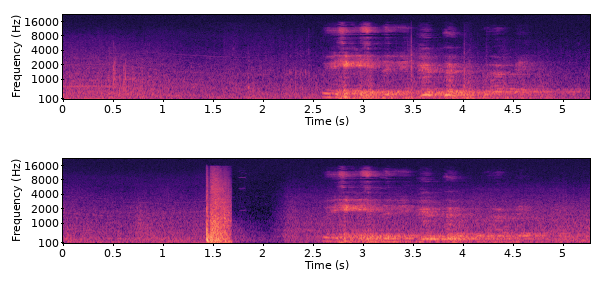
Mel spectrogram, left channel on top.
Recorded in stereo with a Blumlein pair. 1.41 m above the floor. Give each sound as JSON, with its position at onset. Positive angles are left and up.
{"t": 2.6, "sound": "laughter", "azimuth_deg": 15, "distance_m": 1.2}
